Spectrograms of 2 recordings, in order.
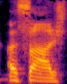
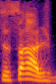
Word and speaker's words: Asajj: I know that it is pronounced Asajj, but that does not look how it's spelled.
